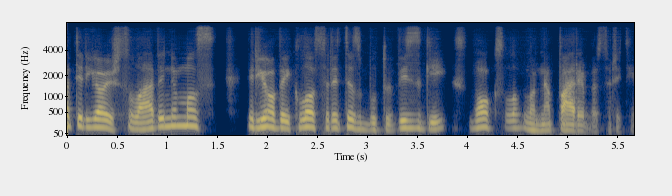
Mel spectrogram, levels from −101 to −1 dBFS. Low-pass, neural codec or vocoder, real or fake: 7.2 kHz; codec, 16 kHz, about 1 kbps, DyCAST, with the encoder's durations; fake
